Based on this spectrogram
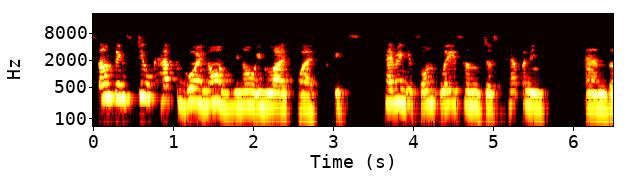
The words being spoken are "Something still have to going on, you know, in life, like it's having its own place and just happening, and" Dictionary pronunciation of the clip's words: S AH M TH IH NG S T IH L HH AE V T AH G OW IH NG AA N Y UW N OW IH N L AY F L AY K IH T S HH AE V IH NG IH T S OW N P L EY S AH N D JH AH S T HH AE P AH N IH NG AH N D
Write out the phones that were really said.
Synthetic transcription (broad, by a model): S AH M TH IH NG S T IH L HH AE F T AH G OW IH NG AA N Y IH N OW IH N L AY F L AY K IH T S HH AE V IH NG IH T S OW N P L EY S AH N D JH AH S T HH AE P AH N IH NG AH N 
